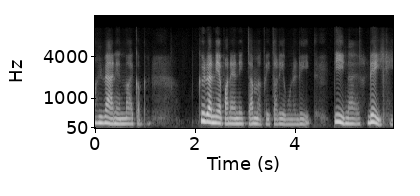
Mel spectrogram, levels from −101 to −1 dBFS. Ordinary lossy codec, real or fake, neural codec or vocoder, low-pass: none; fake; codec, 24 kHz, 0.9 kbps, WavTokenizer, large speech release; 10.8 kHz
